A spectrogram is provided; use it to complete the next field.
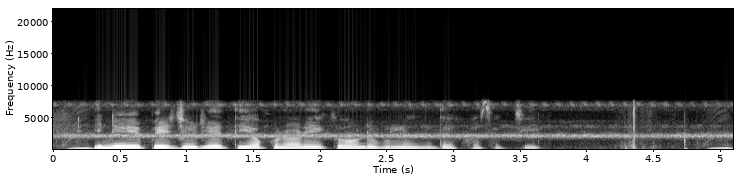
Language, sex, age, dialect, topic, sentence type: Magahi, female, 18-24, Northeastern/Surjapuri, banking, statement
